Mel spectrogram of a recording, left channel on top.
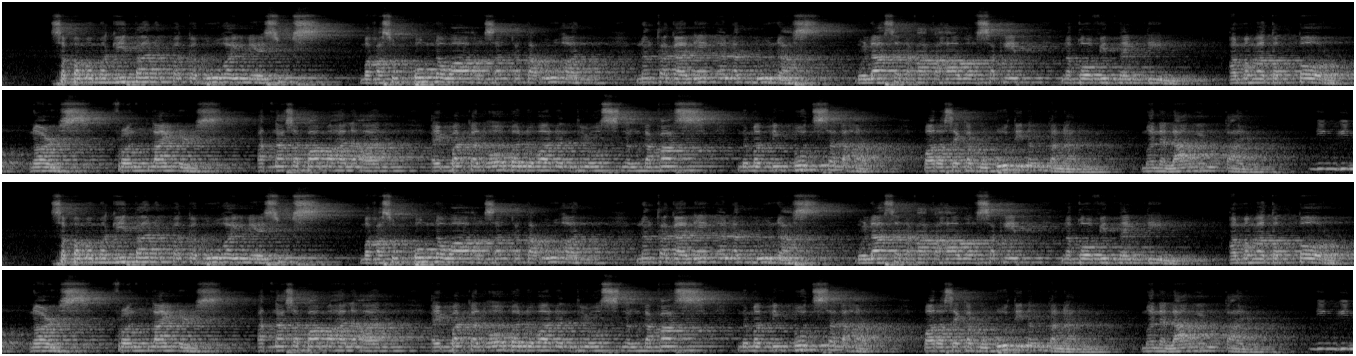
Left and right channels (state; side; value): identical; both; correlation 1.00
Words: Sa pamamagitan ng pagkabuhay ni Jesus, makasumpong nawa ang sangkatauhan ng kagalingan at lunas mula sa nakakahawang sakit na COVID-19. Ang mga doktor, nurse, frontliners, at nasa pamahalaan ay pagkalooban nawa ng Diyos ng lakas na maglingkod sa lahat para sa kabubuti ng tanan. Manalangin tayo.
